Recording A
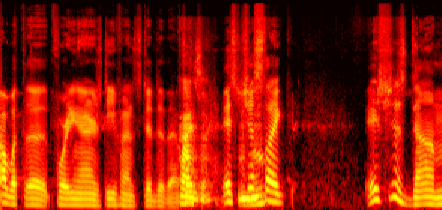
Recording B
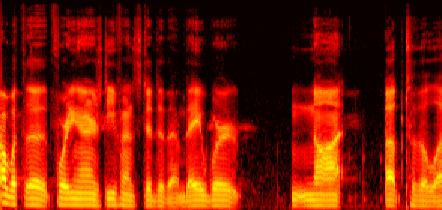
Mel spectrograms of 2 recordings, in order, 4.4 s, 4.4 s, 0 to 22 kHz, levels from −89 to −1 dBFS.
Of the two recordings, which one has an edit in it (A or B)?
A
